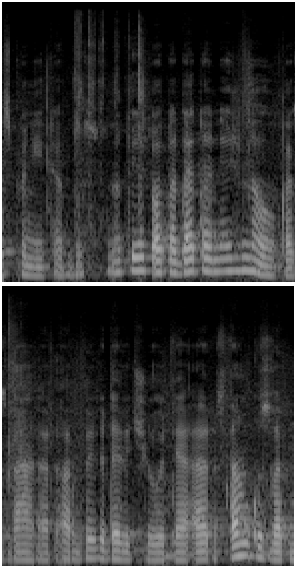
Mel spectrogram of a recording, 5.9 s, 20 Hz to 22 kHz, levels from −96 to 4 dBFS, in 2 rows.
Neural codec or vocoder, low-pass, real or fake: codec, 44.1 kHz, 7.8 kbps, Pupu-Codec; 19.8 kHz; fake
